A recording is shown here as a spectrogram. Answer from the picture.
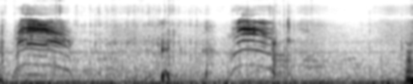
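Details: Newborn street kittens with their mother cat: two thin, high-pitched meows about three seconds apart, each stretched and wavering, with light background noise.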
